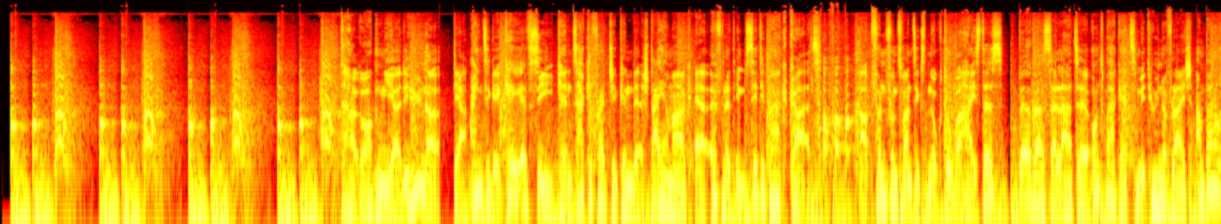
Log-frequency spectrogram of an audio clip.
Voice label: Sprecherdemo Werbung

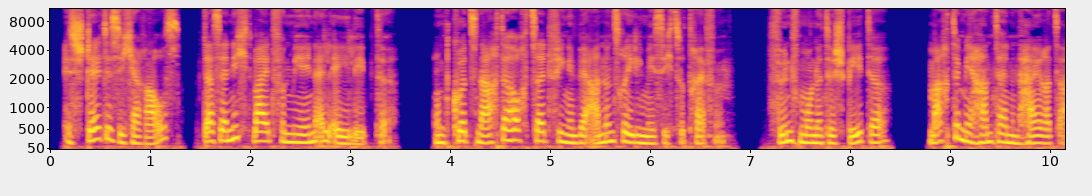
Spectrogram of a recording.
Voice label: Sprechsample Lesung

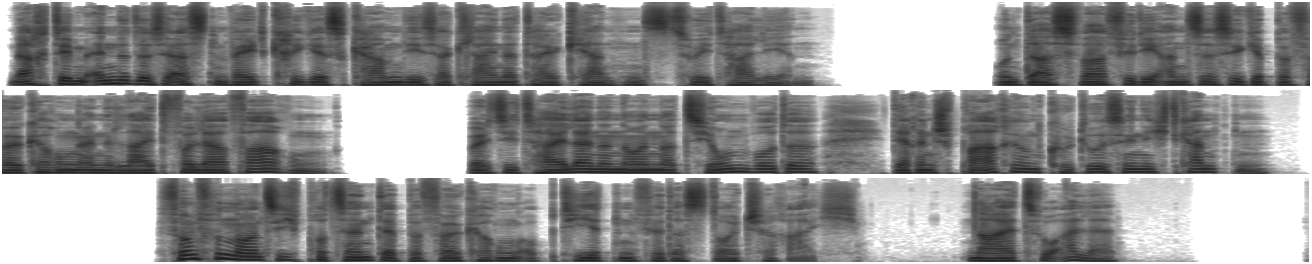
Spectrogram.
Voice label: Synchron

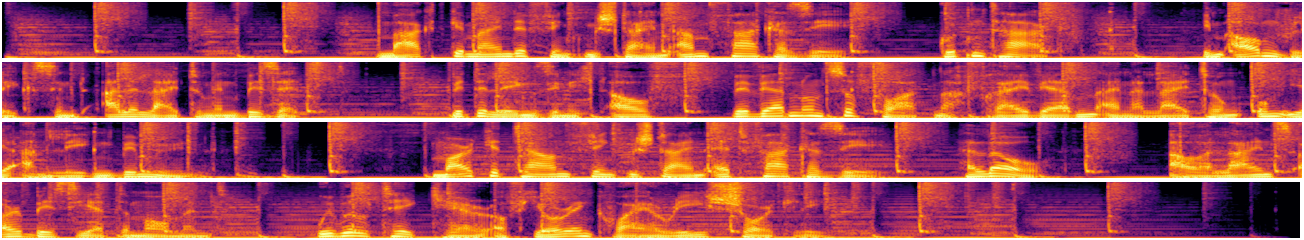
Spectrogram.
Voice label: Telefonansage

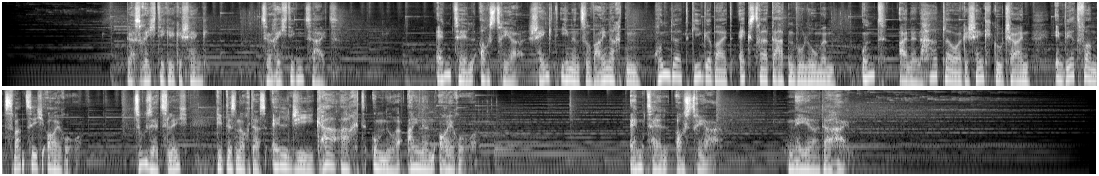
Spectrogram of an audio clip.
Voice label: werbung

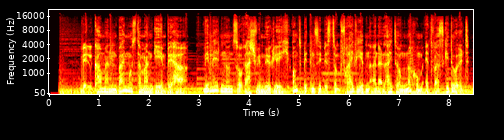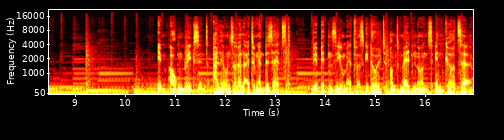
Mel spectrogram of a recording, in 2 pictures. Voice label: Sprecherdemo Telefonschleife Deutsch Englisch

